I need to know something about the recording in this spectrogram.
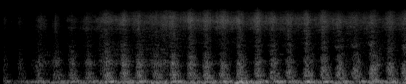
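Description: A steam engine running, its regular exhaust beats coming about seven times a second over a hiss, fading up from silence.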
